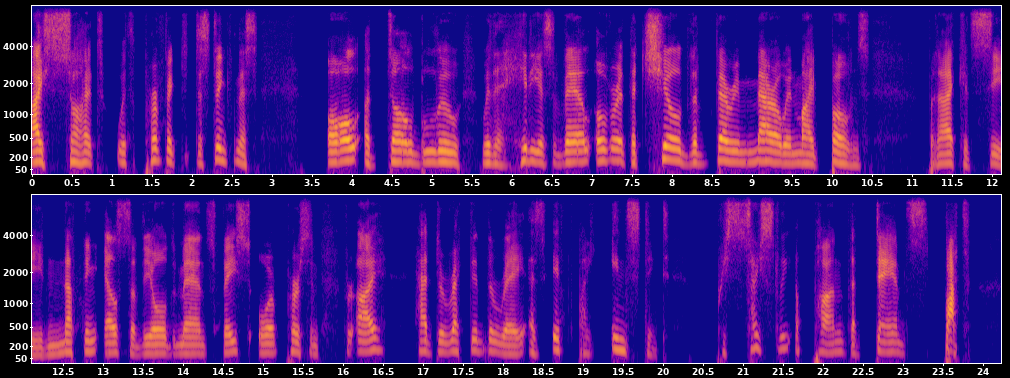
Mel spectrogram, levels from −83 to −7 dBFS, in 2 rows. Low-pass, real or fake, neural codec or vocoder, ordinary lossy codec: 7.2 kHz; fake; vocoder, 22.05 kHz, 80 mel bands, Vocos; Opus, 16 kbps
